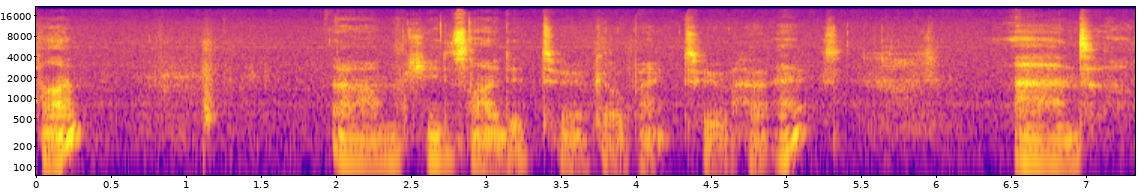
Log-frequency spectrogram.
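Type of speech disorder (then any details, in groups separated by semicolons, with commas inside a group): Bulbar dysarthria; progressive bulbar palsy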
